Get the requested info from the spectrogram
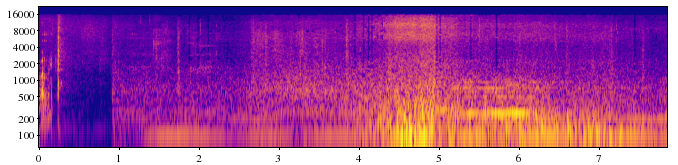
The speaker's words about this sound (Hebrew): אתה שומע? הרוח נכנסת לחלילים, והחללים מנגנים, והכל נולד מזה שהיה פה צינור, ופתאום אני שומע מישהו שורק, אבל לא שריקה אנושית.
